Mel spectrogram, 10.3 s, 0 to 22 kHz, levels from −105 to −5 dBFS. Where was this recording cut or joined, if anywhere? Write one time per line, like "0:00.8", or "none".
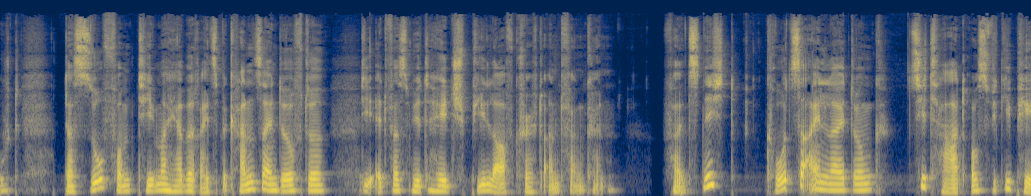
0:03.6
